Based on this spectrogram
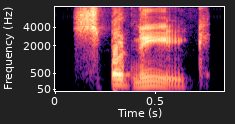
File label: "sputnik", American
